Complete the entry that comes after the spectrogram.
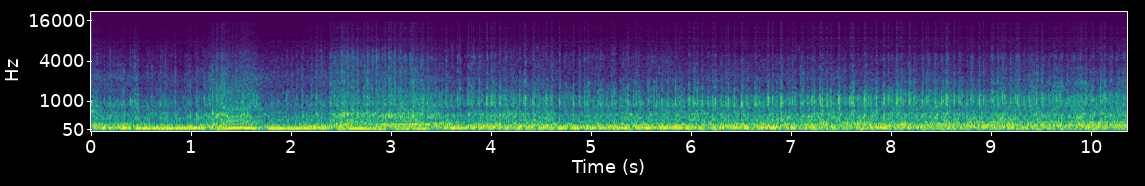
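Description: Supercharged 1967 Ford Mustang drag car's engine idling steadily as the car creeps toward the starting line.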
